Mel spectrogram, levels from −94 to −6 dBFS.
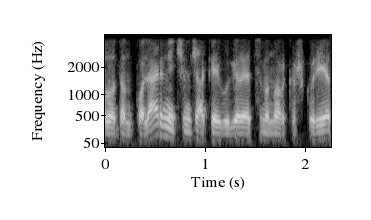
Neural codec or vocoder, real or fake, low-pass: none; real; 3.6 kHz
